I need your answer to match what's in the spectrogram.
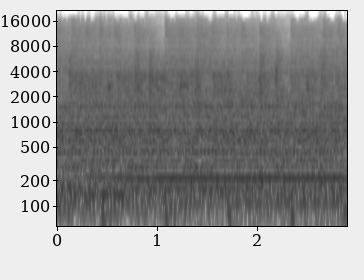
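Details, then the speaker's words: Roadkill Super Camaro V8 driving after the air cleaner was refitted: even drone with no stumbling or popping. It was lean misfiring before and now runs better without misfire or fuel smell, but is not faster. "Oh no, it was lean misfiring. But it sounds better and it doesn't stink."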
